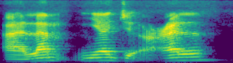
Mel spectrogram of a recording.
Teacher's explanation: jamnya sukun dibaca qalqalah, dipantulkan suaranya, lamnya sukun.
